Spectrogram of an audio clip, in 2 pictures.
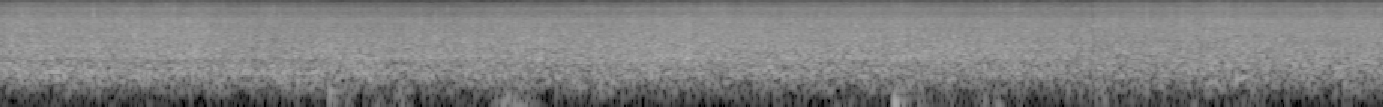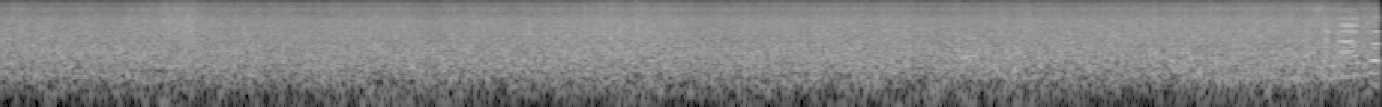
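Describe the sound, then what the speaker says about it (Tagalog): A powerful waterfall and fast-rushing stream roar steadily and loudly throughout, a dense unbroken wash of water noise close by. "Indikasyon na malakas din ang tubig ng falls dito."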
